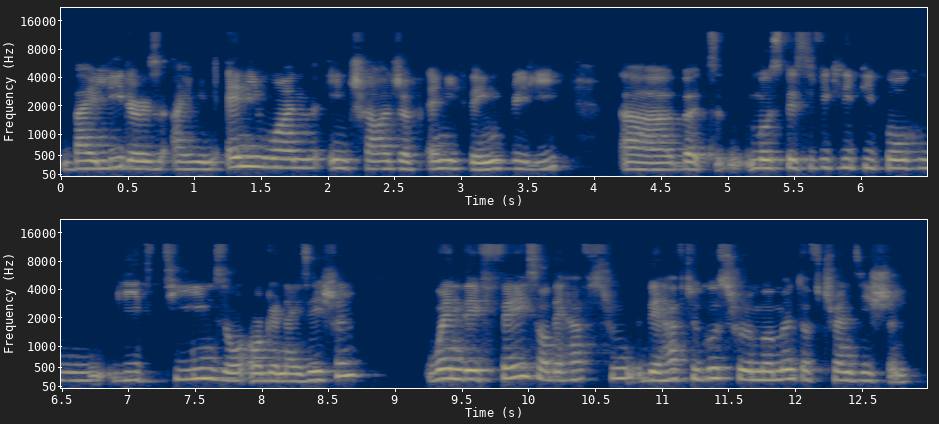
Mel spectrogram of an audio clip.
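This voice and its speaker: Woman guest speaker, leadership coach, reflective talk to a congregation over a video call, mid-range pitch. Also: steady tone, normal speed, a little mellow. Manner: reflective, invites listeners to picture their own experience. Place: speaking remotely from abroad.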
